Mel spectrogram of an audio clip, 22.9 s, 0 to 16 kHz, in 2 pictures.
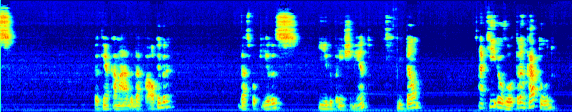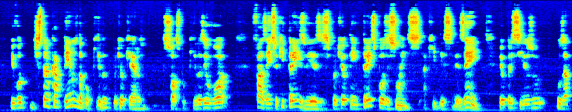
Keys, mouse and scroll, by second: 0.1 click, 0.7 click, 1.2 click, 2.6 click, 3.0 click, 4.7 click, 5.1 click, 6.6 click, 7.0 click, 10.4-11.5 drag, 12.2 click, 16.0-22.4 drag.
